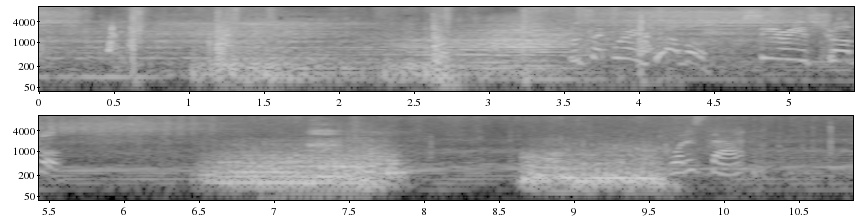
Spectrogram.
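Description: Background score under strained grunts and cries of effort from people hacking at thick vines, with a few sharp hits early on. Two loud, low, growling bursts come in the second half.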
